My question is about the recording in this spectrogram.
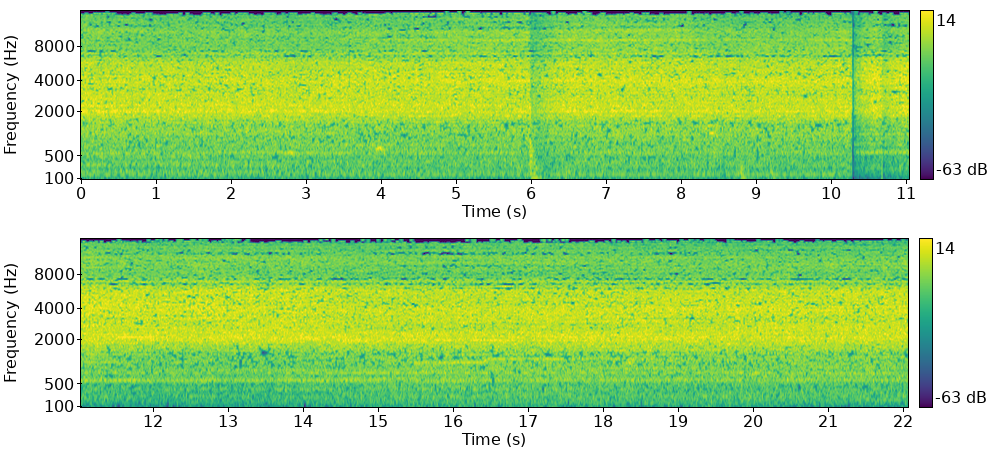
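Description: Sawmill machinery running steadily, a continuous mechanical hum and whine that dips briefly twice.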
